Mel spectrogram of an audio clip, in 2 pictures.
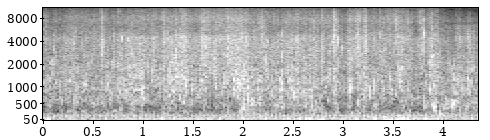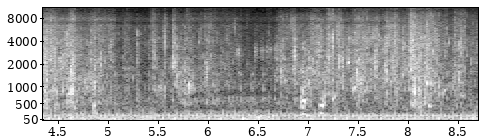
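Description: Hands splashing and sloshing in shallow muddy water while groping for a fish, busy at first and easing off over the last few seconds, with a low steady hum underneath.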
